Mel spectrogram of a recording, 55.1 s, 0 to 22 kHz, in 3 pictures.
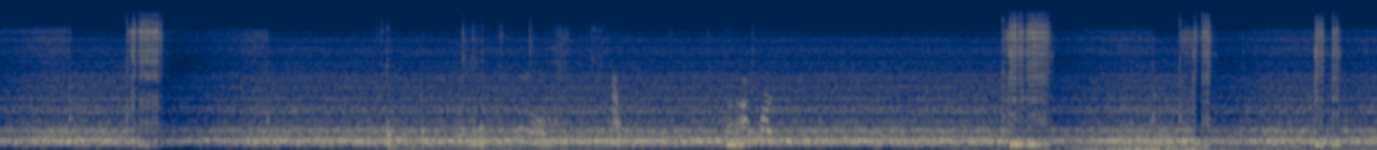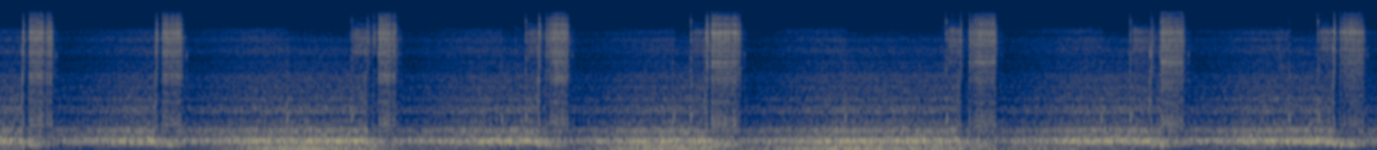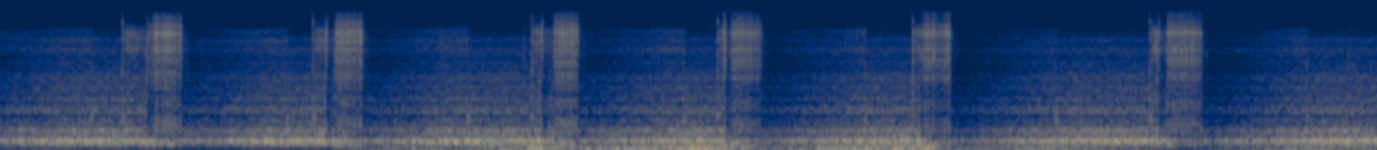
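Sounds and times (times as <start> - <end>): steady welder hum: 11.2 - 40.2, 40.9 - 55.0
welding crackles: 46.3 - 47.0, 48.9 - 49.6, 52.1 - 52.9.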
